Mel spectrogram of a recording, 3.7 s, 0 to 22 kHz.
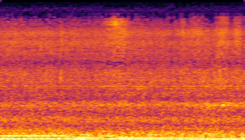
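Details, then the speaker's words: Honda City before repair: low, lumpy idle rumble with uneven pulsing beat; engine shakes and stumbles, violently with AC on; scan tool showed O2 sensor values normal. "รถคันนี้มีอาการนับตอนเครื่องเย็นๆนะผมตามใหม่ๆนะผมมีการเครื่องสั่นนะเพื่อนกระตุกนะผมหาเวลาเปิดแอร์เนี่ยเครื่องสั่นเป็นเจ้าเข้าเลยนะครับ"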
